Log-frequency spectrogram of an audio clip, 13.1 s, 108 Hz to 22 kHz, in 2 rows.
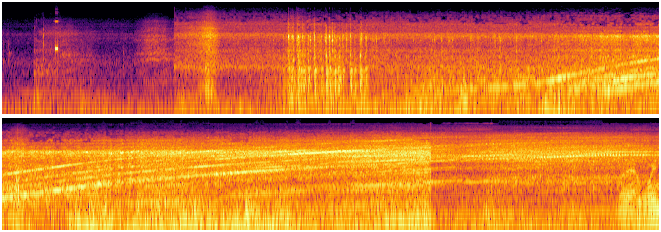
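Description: An Align T-Rex 550X RC helicopter's rotor blades come out of hold and spool up outdoors in wind, a rising mechanical whine and whoosh that climbs in pitch and then holds loud and close.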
